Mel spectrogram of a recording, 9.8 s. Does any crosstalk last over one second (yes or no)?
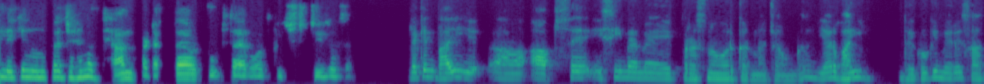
no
